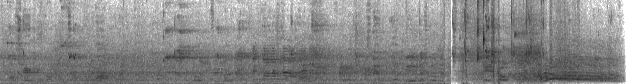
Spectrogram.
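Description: Basketball gym ambience: a basketball bouncing on the court under a crowd's unclear chatter and shouts, echoing in a large hall. The low background rumble drops away about nine seconds in.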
